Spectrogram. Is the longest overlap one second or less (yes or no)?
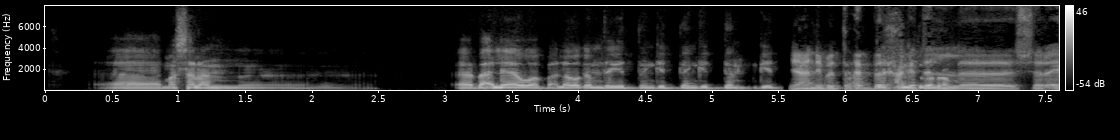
no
